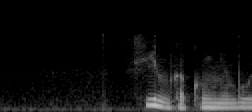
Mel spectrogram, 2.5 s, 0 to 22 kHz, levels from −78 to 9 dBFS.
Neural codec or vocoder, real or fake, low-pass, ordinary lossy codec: codec, 24 kHz, 0.9 kbps, WavTokenizer, medium speech release version 2; fake; 7.2 kHz; Opus, 24 kbps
